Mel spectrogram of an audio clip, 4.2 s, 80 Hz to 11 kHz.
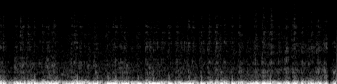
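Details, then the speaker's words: High-compression big-cam engine with manual, SpinTech 9000 mufflers, Anderson N-111 cam, 33–35° timing at idle: deep choppy lope two to three times a second through loud exhaust; healthy big-cam idle. "That's the SpinTech 9000s with Anderson N-111 and that's high timing, guys. This is 35°, 33 to 35° timing at idle."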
